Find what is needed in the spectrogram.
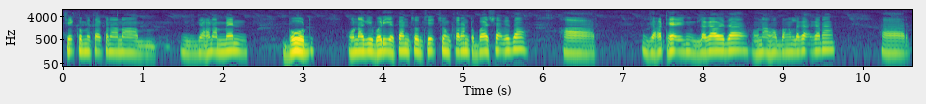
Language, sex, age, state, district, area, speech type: Santali, male, 60+, Jharkhand, Bokaro, rural, spontaneous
